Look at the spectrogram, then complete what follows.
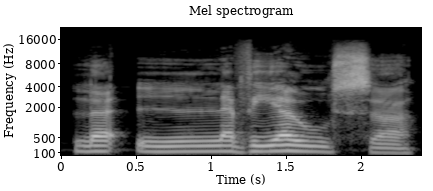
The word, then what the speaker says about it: Leviosa: Levioser. Levio. Leviosa. Right. Levioser. And it ends with awah at the end.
